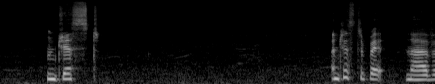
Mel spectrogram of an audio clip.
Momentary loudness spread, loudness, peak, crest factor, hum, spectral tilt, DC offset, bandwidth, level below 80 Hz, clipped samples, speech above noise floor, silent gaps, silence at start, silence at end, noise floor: 10 LU; -28 LUFS; -12 dBFS; 20 dB; none; -3.5 dB/octave; under 0.1%; over 20 kHz; -64 dBFS; under 0.1%; 31 dB; none; 0.45 s; 0 s; -58 dBFS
